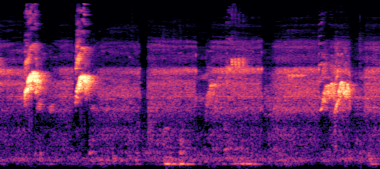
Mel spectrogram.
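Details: Cockatiel chicks giving two loud, harsh rasping calls close together early on, followed by quieter, drawn-out buzzy notes and a final rough call.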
